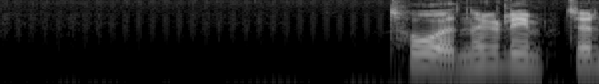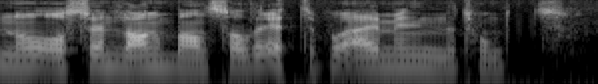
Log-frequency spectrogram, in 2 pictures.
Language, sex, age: Norwegian, male, 34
